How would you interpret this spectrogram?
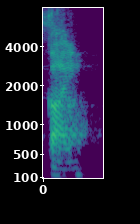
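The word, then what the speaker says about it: chi: is equal to Kai this is Greek letter okay which is pronounced as Kai Kai e abson time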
